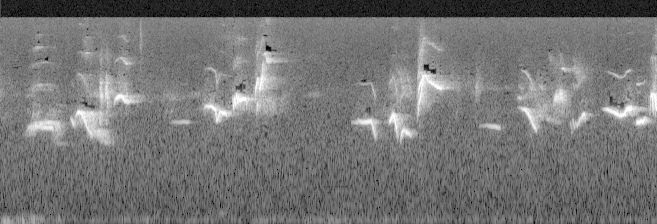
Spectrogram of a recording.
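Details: A parakeet gives varied squeaky chirps and short upward-swept whistles in irregular bursts, with brief quiet spells between phrases.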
